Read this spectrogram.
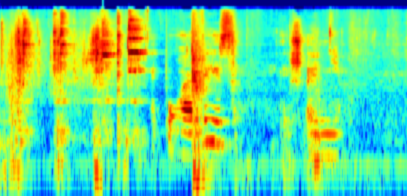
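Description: A spoon clinks and stirs in a bowl of cereal.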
